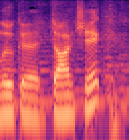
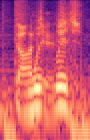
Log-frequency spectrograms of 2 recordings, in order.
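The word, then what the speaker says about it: Dončić: Mr. Cage continually throughout the game called him Luka Doncic. So I don't know why he couldn't even look up how to pronounce the probable rookie of the year's last name, Doncic.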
